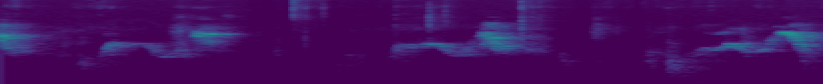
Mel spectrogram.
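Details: A tame, hand-reared pet budgerigar on its first day at home, indoors, gives three rising, warbling chirps, each sliding upward in pitch and spaced about a second and a half apart.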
